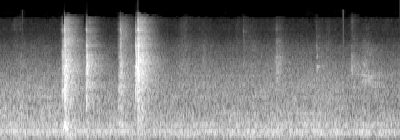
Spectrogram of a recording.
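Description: Strut nuts clicking in a steel Unistrut channel as they are slid into position: four sharp clicks about a second in, over a steady background hum.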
